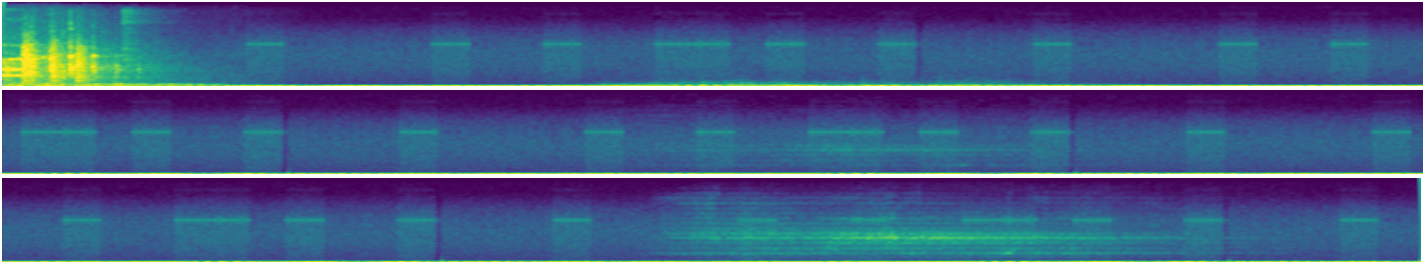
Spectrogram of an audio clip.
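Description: A lift hums steadily as it moves.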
